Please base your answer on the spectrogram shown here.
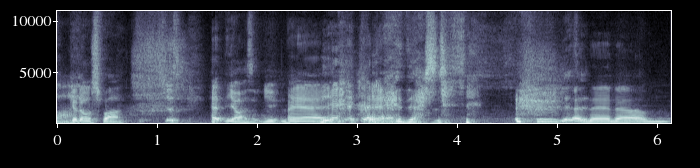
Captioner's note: laughter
